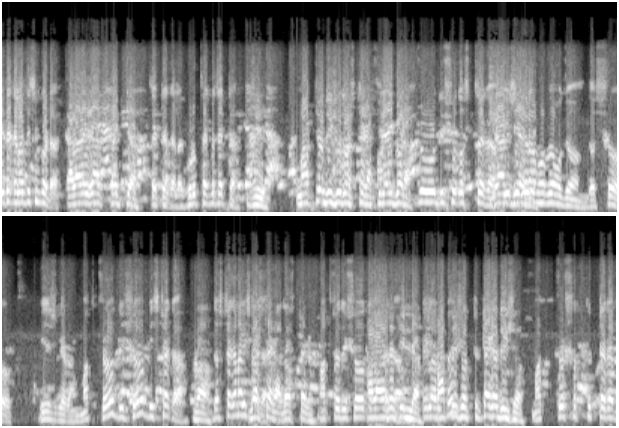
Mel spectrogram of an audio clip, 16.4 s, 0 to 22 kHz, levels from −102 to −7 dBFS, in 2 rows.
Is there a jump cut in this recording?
yes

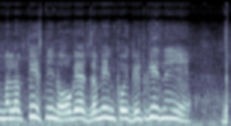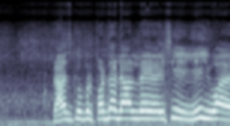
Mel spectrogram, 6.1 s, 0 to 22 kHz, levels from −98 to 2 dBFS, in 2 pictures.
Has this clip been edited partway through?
yes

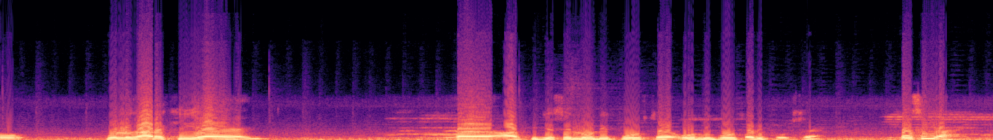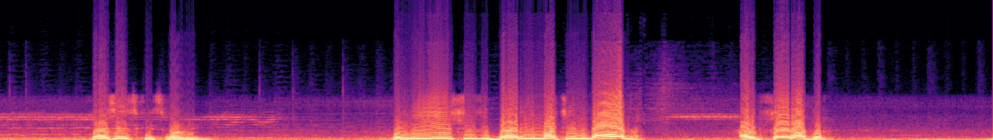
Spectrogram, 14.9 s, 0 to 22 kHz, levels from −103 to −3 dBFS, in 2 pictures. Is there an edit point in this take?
no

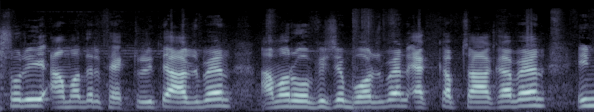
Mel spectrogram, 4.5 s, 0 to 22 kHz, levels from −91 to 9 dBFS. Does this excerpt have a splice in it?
no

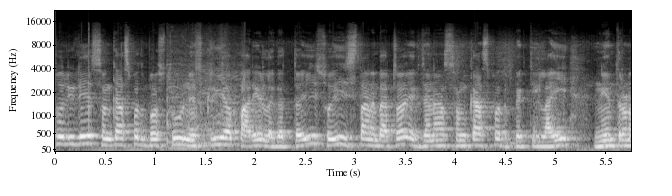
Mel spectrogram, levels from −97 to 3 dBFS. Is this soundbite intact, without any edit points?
yes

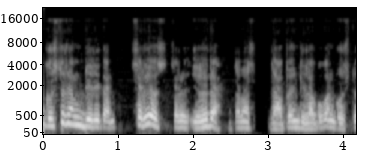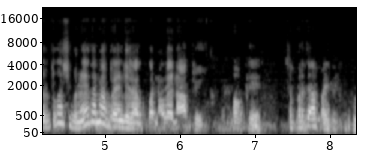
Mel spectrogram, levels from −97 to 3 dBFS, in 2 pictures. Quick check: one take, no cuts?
no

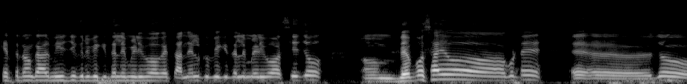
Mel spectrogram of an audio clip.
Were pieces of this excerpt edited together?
no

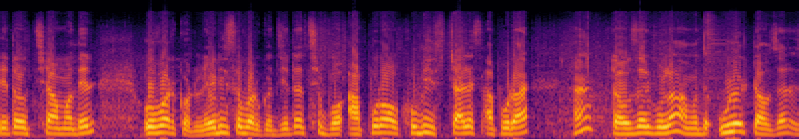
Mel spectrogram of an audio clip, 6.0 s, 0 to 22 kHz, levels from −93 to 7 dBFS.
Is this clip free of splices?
no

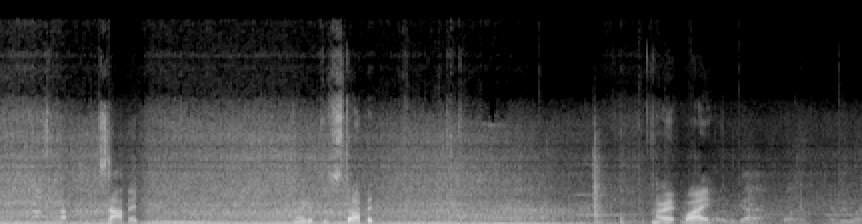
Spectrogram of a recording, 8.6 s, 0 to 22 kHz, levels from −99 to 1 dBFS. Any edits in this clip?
no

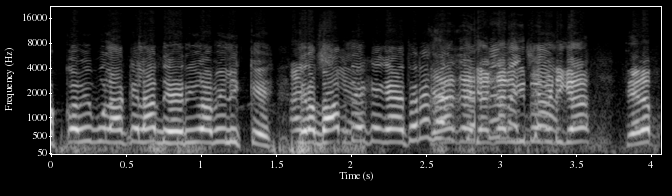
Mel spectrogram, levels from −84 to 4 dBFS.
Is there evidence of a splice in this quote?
yes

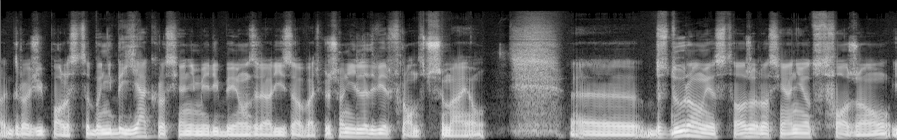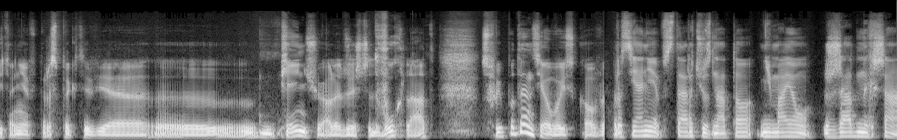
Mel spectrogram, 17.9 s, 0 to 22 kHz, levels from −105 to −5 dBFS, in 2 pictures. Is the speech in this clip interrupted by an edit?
yes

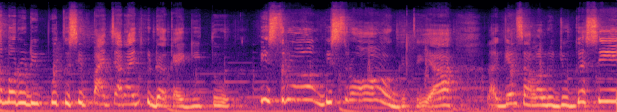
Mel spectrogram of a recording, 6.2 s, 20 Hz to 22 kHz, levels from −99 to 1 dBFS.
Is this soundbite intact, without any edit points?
yes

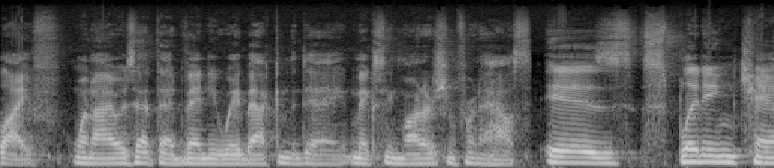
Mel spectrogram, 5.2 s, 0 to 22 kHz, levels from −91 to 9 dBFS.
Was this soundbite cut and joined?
yes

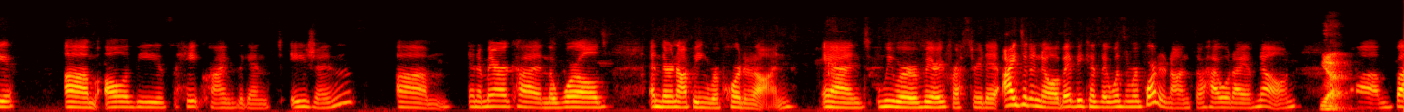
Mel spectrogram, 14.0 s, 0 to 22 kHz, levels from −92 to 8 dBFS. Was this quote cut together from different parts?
no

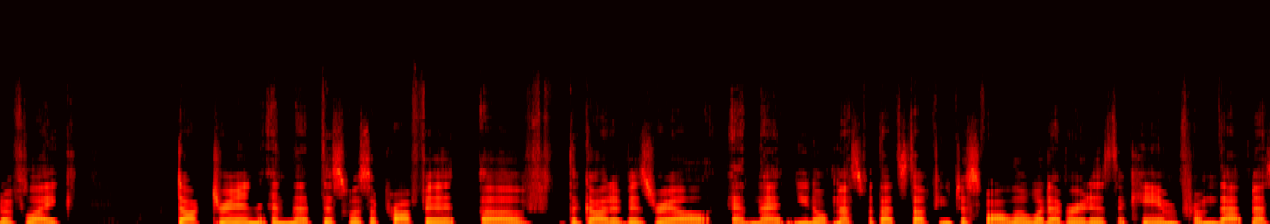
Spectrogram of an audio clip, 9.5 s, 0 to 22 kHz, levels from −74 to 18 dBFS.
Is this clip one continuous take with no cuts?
yes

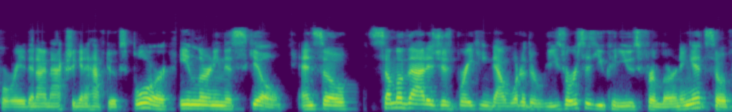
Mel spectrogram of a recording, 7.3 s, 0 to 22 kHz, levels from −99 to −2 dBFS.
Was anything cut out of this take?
yes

